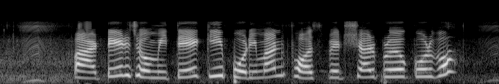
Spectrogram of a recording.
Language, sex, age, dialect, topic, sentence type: Bengali, female, 18-24, Standard Colloquial, agriculture, question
